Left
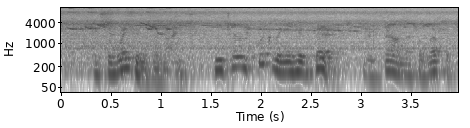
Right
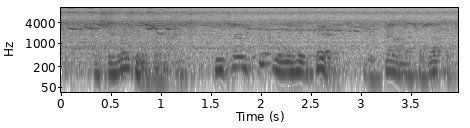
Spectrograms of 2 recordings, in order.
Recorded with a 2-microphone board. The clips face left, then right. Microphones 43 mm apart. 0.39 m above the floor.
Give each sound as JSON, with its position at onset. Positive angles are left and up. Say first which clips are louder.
{"t": 0.3, "sound": "a man speaking", "louder": "left 1 dB", "side_deg": 55, "distance_m": 3.0}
